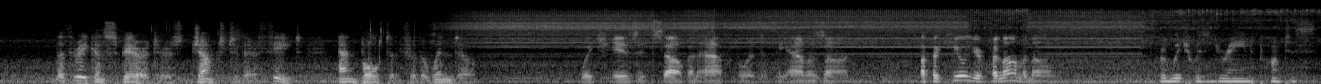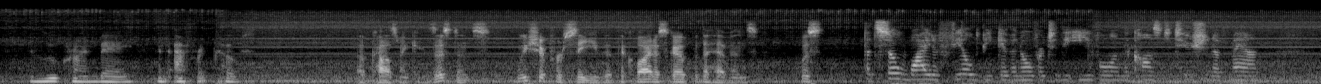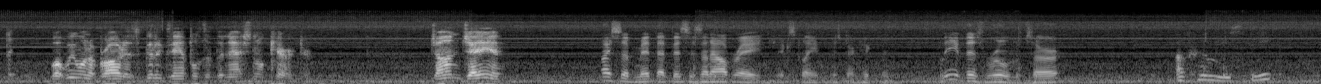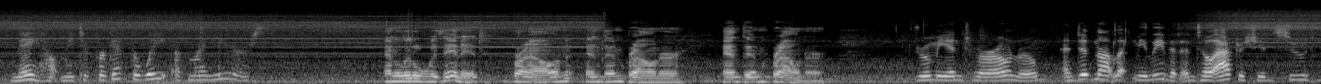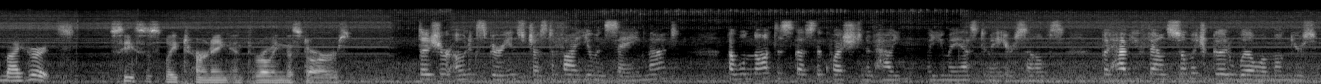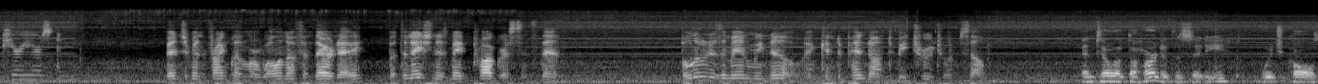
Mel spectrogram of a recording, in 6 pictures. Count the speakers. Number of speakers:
ten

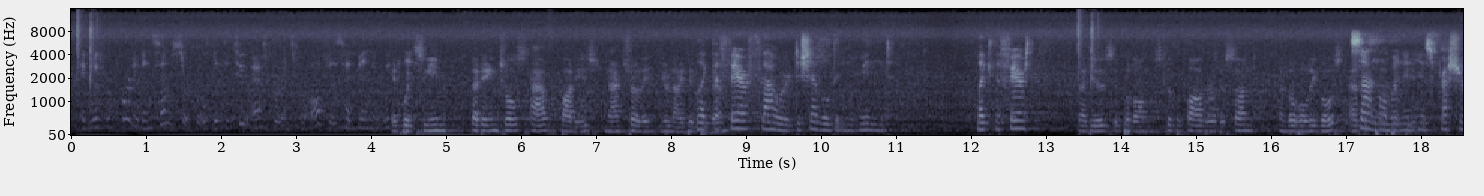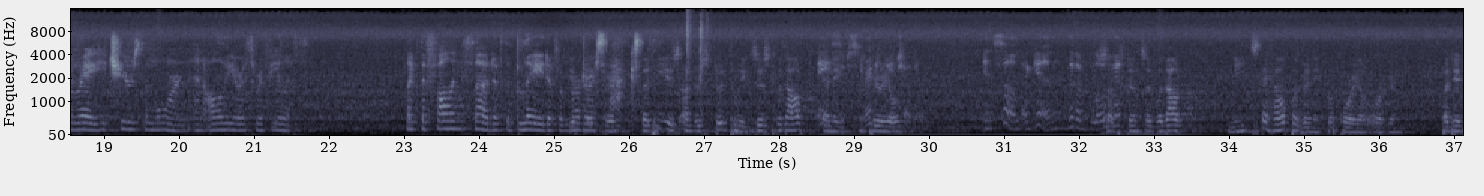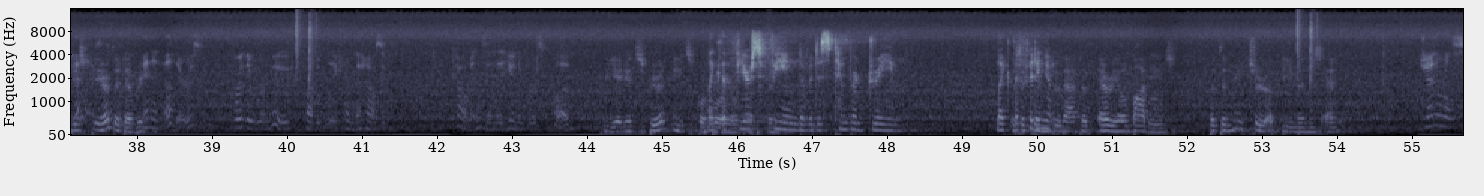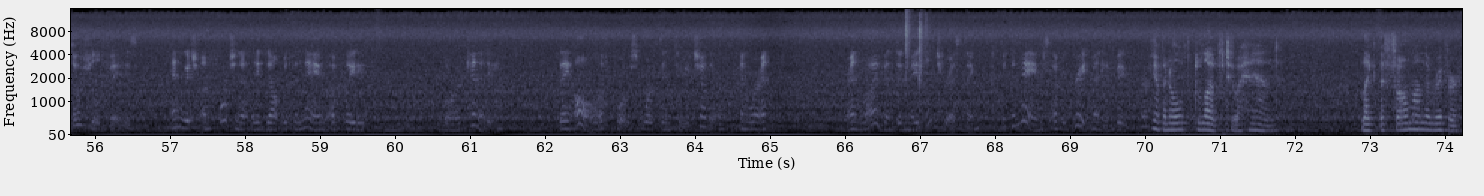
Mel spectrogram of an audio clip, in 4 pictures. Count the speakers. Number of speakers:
three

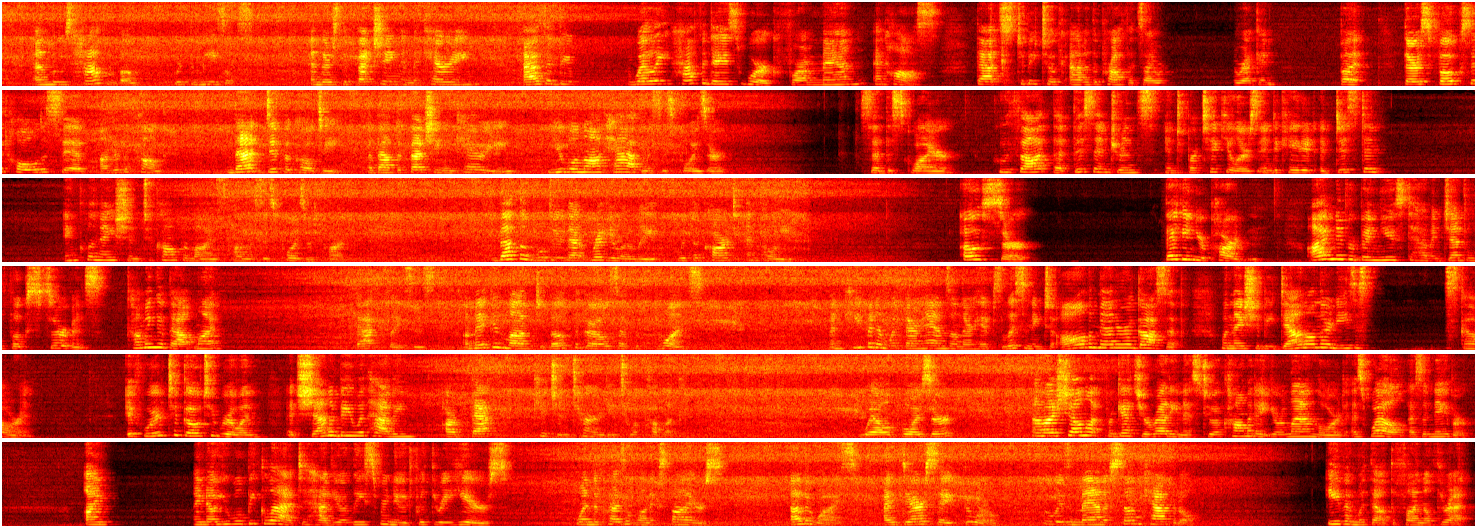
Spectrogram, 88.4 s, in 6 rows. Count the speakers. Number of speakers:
one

